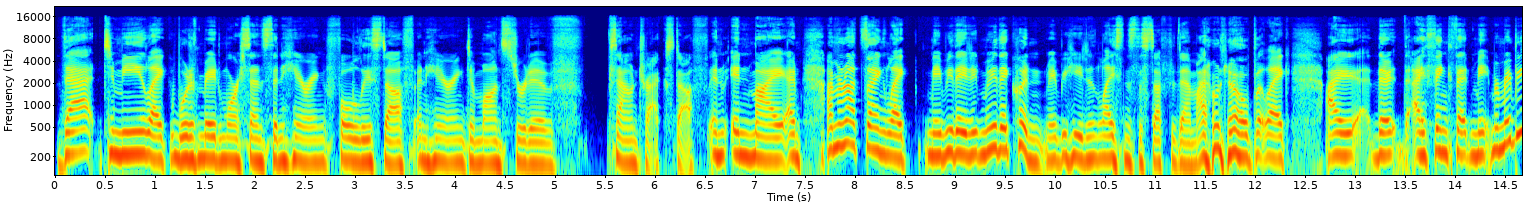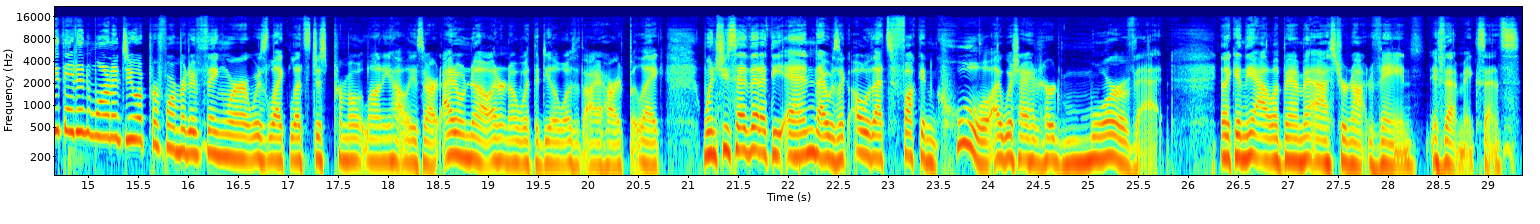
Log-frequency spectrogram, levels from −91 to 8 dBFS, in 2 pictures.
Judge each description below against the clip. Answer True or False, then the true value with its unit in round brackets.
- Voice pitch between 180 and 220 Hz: True (185 Hz)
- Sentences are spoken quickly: True (235 wpm)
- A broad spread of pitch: False (4.1 semitones)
